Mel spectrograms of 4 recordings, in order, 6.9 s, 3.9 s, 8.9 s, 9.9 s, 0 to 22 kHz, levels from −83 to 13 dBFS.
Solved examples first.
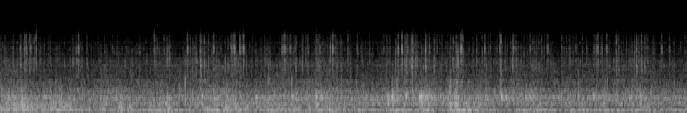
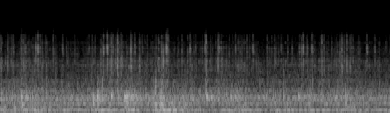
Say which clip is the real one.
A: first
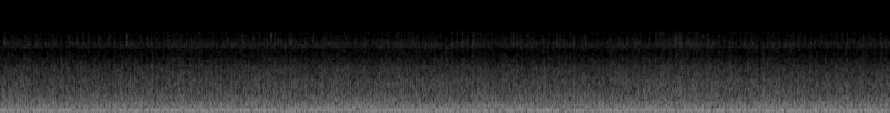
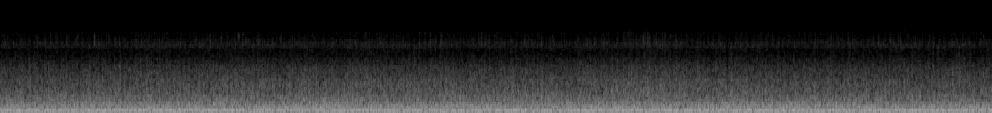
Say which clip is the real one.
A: second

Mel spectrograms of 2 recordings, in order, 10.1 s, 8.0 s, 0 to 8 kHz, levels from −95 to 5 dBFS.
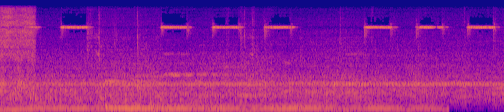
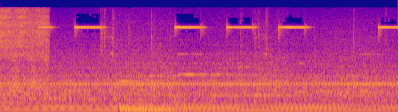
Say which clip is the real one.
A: second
